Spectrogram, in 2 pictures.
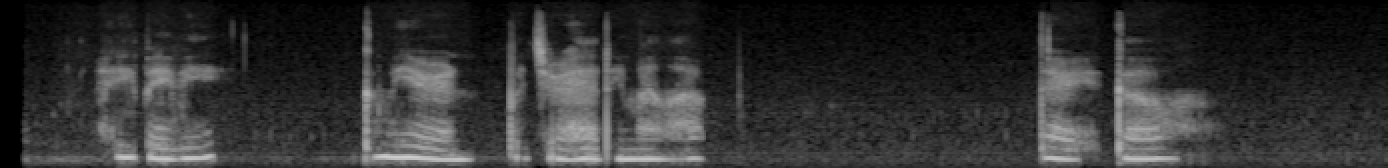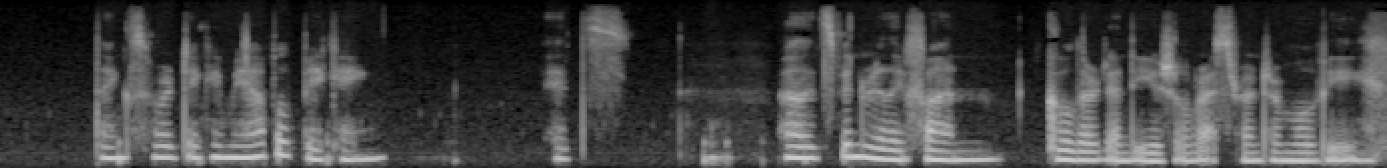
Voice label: sweet talk; Apple Picking; GFE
